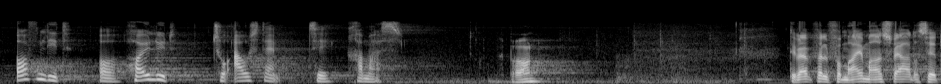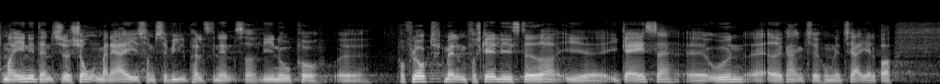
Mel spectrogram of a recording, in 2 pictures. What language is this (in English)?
Danish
